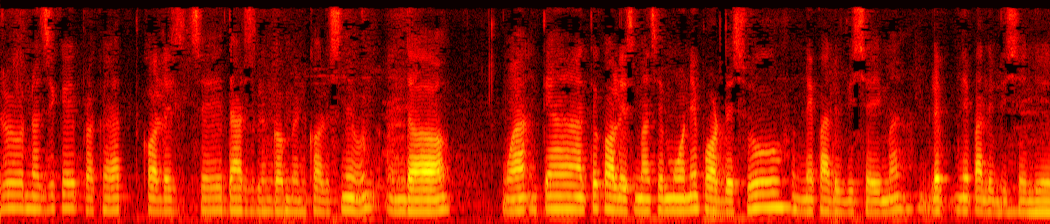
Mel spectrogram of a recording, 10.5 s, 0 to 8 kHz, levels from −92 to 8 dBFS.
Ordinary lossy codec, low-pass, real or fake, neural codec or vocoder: MP3, 32 kbps; 7.2 kHz; real; none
